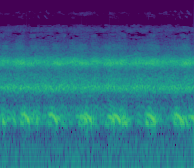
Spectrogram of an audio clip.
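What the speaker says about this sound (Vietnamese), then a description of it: "nhái kêu quá trời luôn nè" Small frogs croaking at night in a rice field, a dense, steady chorus of rhythmic calls pulsing evenly throughout, loud and close with no voices.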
